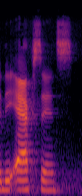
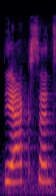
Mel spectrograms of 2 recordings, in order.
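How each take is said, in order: First: Said in the usual way. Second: High, lilting British accent. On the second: Shown as a demonstration. Showing viewers accents are fun, high British accent. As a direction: slip into a playful British voice. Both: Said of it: "Now you can go British".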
